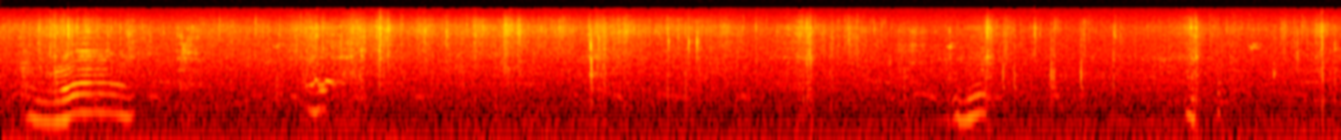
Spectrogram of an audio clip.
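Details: Bitten and paralysed goat under attack from a Komodo dragon in a dry riverbed at Komodo Village; a loud trembling bleat opens, a shorter quavering bleat follows later, with low background hum and scattered clicks and rustles.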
